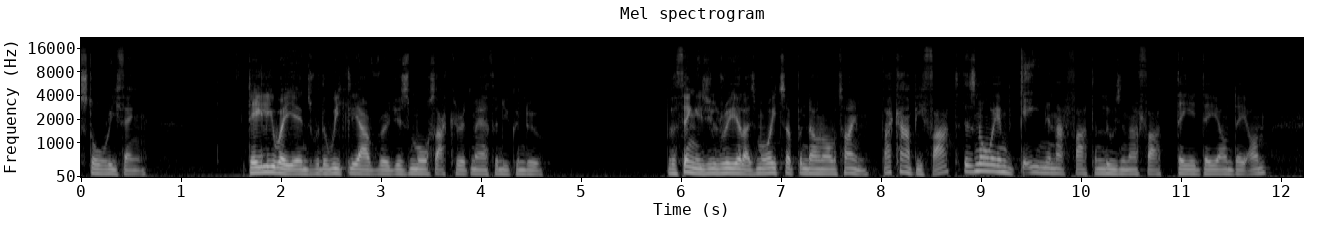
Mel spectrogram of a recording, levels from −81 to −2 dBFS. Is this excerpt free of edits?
yes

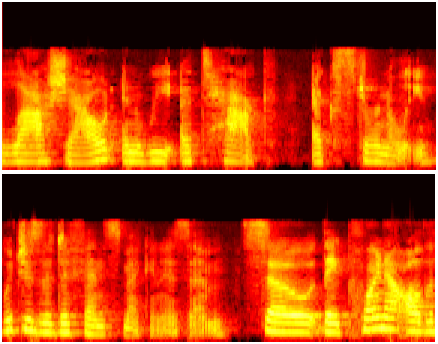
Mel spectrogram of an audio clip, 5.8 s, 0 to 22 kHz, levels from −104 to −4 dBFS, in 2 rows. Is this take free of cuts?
no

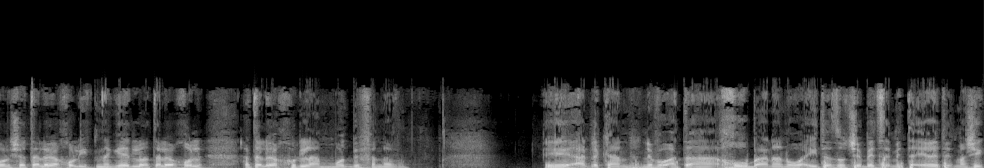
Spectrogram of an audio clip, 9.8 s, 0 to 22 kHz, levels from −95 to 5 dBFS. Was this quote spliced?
no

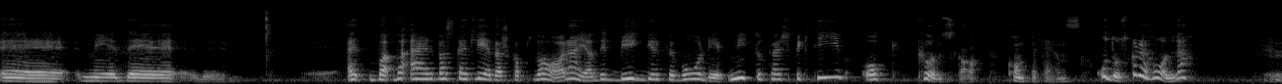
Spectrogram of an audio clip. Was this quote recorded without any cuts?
no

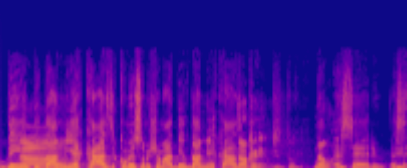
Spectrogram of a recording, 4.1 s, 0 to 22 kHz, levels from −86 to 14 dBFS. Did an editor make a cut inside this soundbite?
no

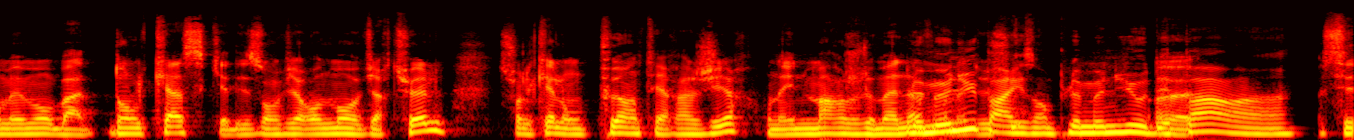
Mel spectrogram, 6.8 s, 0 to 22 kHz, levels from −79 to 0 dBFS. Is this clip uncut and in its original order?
yes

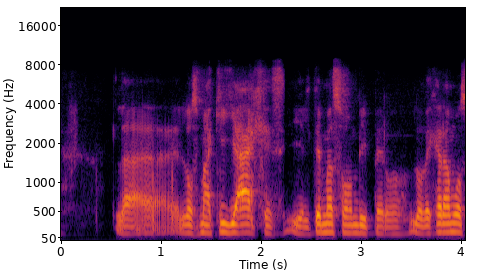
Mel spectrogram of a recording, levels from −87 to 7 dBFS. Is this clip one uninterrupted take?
no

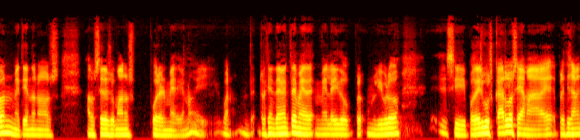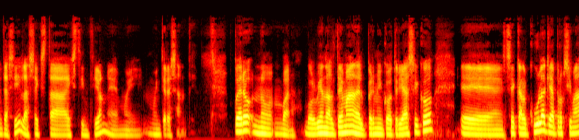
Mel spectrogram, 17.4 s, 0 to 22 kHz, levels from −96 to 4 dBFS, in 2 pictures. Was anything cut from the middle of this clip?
no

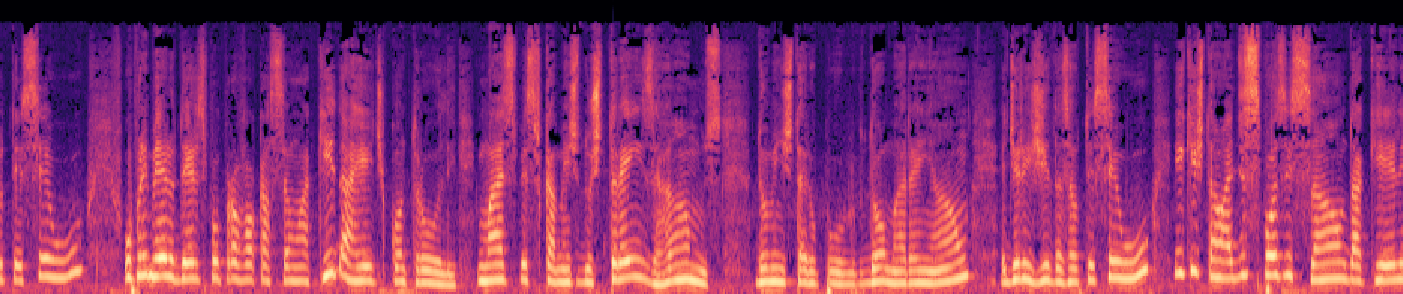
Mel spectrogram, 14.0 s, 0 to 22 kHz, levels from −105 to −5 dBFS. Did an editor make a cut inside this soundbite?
no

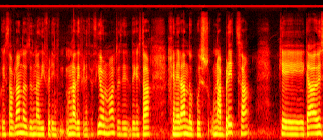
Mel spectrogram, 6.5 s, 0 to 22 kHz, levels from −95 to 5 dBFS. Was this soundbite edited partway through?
no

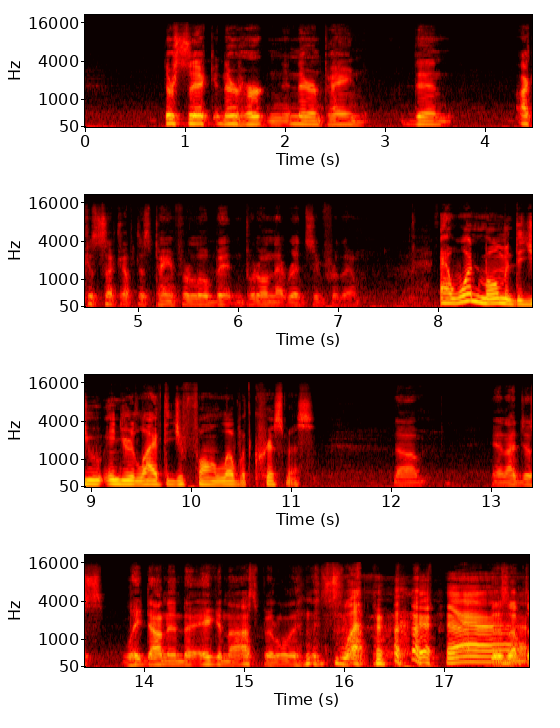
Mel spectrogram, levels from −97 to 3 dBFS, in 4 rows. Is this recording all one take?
no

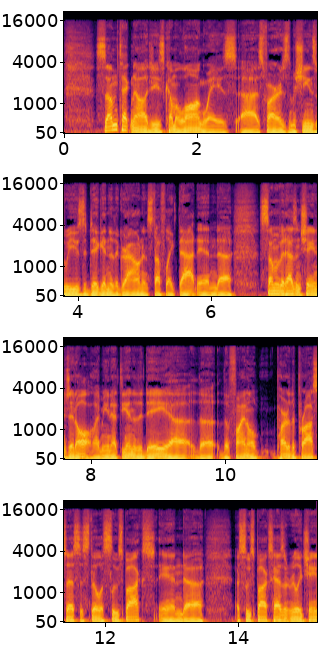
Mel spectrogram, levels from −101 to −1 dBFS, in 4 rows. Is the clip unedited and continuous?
yes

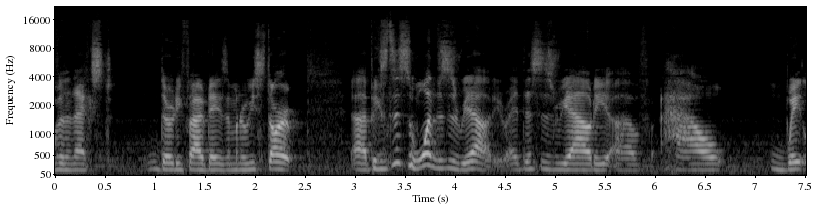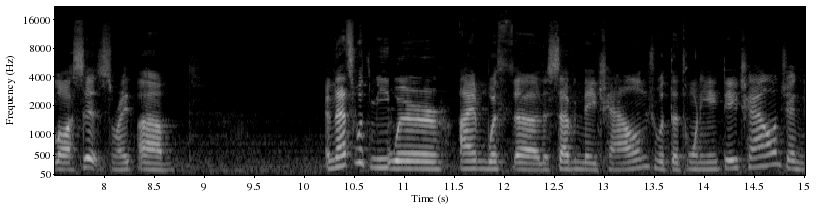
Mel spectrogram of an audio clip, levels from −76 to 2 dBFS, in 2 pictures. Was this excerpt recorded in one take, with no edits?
no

